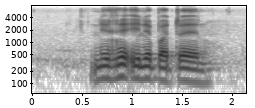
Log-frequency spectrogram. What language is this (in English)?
Northern Sotho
